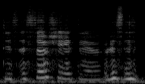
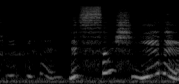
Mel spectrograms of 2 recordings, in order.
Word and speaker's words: dissociative: This I don't know how to pronounce it. Dissociative. Disassociative. Dissociative or this. Dissociative.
